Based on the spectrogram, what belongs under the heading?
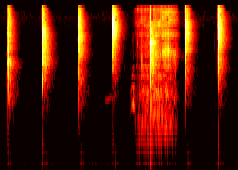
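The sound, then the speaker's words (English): Crisp hand claps in a quick, steady rhythm, about seven sharp slaps spaced roughly a third of a second apart, briefly broken midway by a short rushing noise. “"No, it's a fast clap.”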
